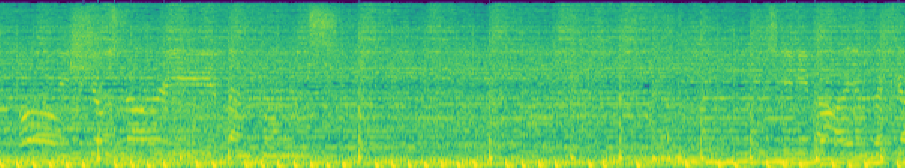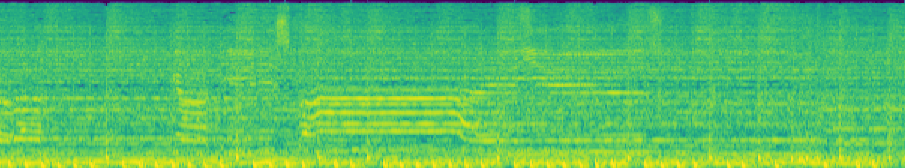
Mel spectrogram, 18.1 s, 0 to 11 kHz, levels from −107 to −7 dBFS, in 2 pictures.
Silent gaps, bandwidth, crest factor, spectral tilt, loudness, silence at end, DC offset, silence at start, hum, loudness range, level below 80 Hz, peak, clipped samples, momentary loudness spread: none; 10.5 kHz; 10 dB; -4 dB/octave; -11 LUFS; 0 s; under 0.1%; 0 s; none; 2 LU; -18 dBFS; 0 dBFS; under 0.1%; 3 LU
